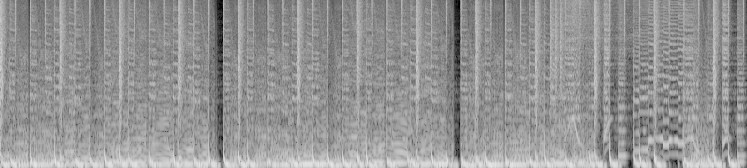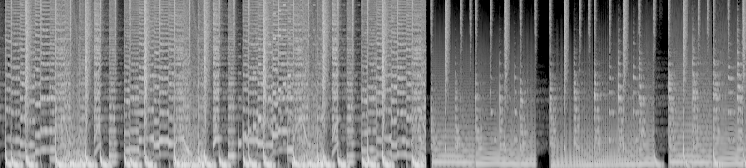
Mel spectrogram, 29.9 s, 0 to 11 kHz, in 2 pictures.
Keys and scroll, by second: 24.0 Delete.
